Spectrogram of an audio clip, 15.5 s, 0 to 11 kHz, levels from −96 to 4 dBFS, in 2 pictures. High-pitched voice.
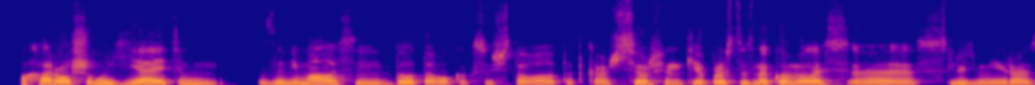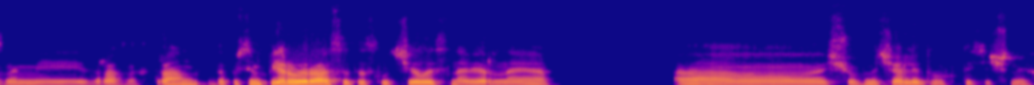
No: medium, 145 Hz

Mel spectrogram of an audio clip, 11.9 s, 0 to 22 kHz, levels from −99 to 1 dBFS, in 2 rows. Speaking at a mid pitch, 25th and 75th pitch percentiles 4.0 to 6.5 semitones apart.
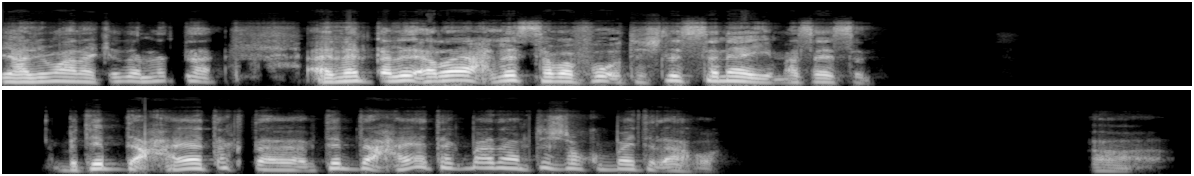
No: medium, 175 Hz; average, 3.5 semitones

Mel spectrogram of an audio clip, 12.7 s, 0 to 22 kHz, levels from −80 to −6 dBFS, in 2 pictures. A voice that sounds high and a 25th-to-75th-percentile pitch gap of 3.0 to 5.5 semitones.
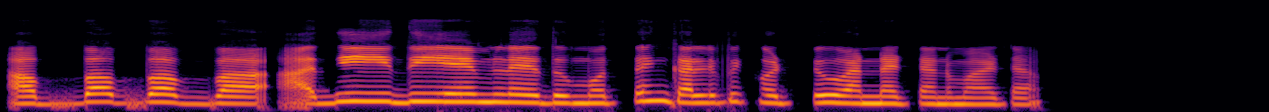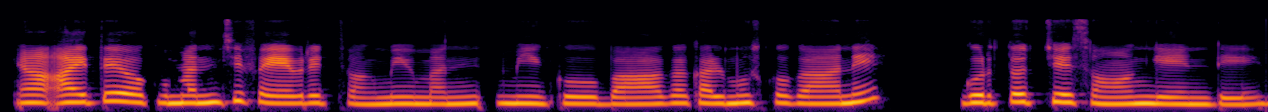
No: high, 230 Hz; narrow, 2.5 semitones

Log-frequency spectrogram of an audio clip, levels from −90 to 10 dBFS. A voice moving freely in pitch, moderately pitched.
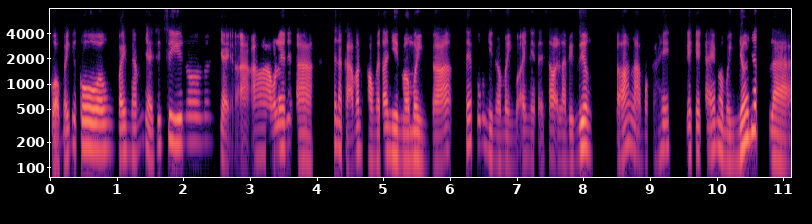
Yes: wide, 5.7 semitones; medium, 150 Hz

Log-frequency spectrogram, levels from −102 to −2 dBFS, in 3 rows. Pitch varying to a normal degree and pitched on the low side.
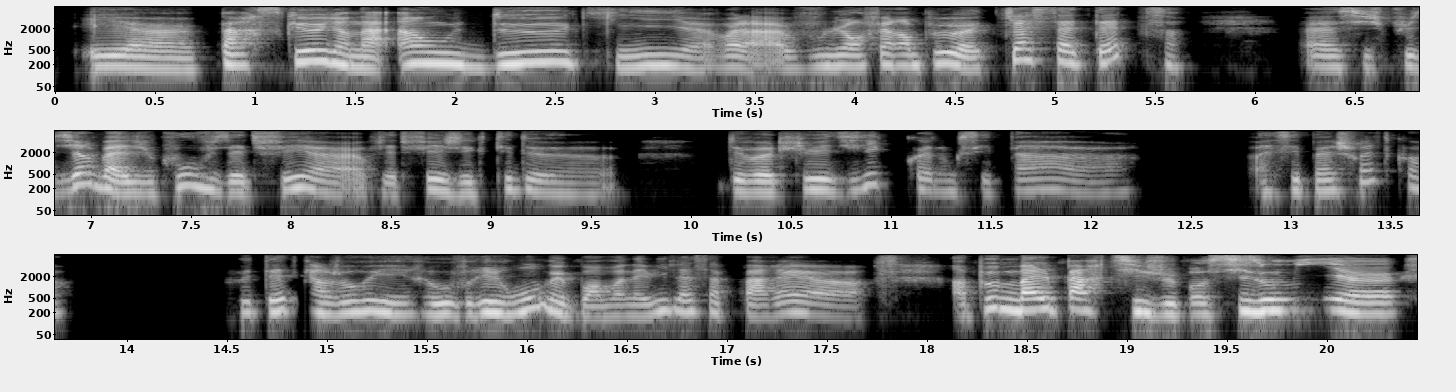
No: average, 4.2 semitones; high, 190 Hz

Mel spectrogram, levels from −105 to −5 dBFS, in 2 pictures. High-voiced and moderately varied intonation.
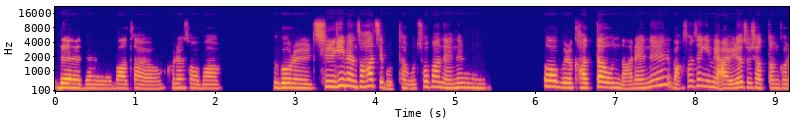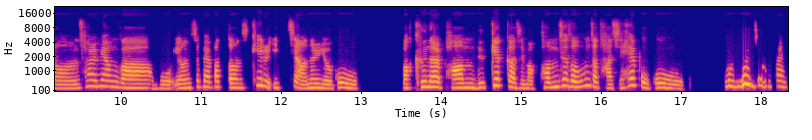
Yes: high, 210 Hz; average, 4.6 semitones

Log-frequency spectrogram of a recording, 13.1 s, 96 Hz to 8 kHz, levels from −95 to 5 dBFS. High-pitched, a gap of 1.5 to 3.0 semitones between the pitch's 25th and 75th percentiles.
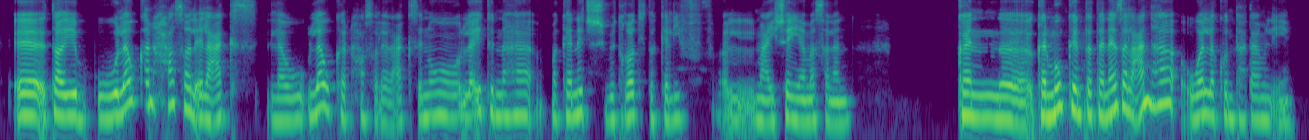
Yes: high, 200 Hz; narrow, 2.5 semitones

